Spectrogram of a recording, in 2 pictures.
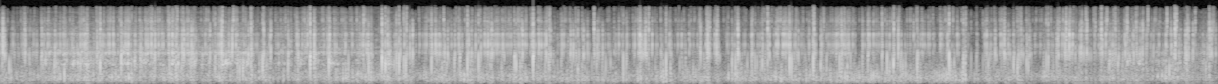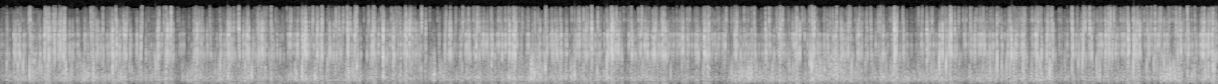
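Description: Tyres crunch steadily over a dirt and gravel road.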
